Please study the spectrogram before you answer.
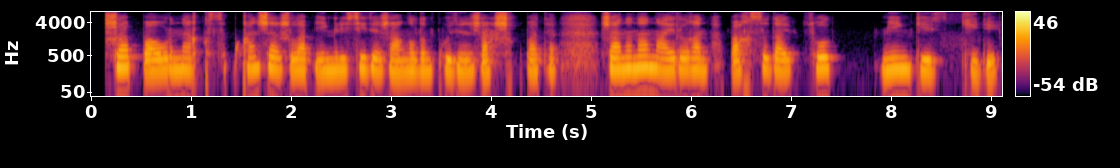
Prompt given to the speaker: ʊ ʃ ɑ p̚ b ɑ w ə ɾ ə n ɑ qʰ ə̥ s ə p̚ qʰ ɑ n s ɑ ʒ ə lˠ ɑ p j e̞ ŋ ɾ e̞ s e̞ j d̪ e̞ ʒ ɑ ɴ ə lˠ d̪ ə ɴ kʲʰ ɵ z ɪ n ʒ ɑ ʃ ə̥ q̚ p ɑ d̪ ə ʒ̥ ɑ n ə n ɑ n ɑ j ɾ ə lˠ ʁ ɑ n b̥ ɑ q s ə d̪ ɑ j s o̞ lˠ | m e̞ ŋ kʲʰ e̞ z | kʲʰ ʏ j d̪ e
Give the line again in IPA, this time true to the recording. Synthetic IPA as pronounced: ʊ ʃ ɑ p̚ b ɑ w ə ɾ ə n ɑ qʰ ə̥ s ə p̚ qʰ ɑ n ʃ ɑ ʒ ə lˠ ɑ p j e̞ ŋ ɾ e̞ s e̞ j d̪ e̞ ʒ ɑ ɴ ə lˠ d̪ ə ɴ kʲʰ ɵ z ɪ n ʒ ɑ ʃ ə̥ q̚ p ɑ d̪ ə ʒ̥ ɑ n ə n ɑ n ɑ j ɾ ə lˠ ʁ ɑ n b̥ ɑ q s ə d̪ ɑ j s o̞ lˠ | m e̞ ŋ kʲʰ e̞ z | kʲʰ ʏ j d̪ e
